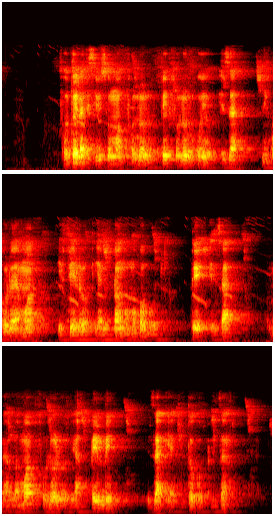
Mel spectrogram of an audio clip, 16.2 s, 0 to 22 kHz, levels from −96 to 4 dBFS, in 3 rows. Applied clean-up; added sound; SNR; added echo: neural separator model SepFormer DNS4.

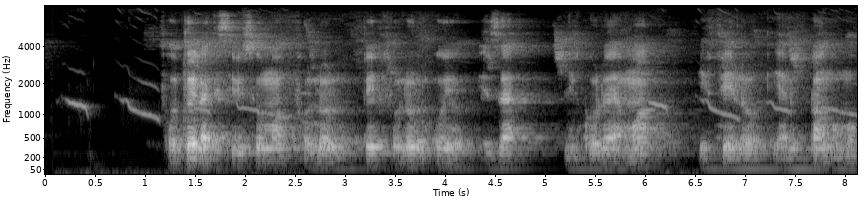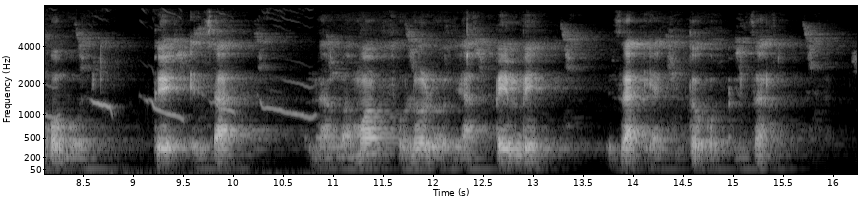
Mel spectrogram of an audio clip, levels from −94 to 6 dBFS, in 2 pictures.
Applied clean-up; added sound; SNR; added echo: none; Dog; 17 dB; reverberation time 0.7 s.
